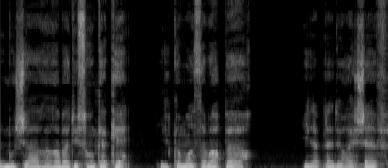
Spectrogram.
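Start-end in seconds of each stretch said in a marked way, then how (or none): 0.0-3.2 high, jeering, scornful, mocking voice. A man taunts the silent informer in the next cell, mocking.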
